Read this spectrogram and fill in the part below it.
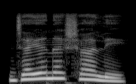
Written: ಜಯನಶಾಲೆ

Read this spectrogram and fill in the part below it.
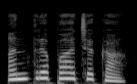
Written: ಅಂತ್ರಪಾಚಕ

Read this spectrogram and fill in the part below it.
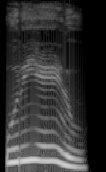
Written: ಉರಿಯೇಳು

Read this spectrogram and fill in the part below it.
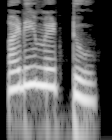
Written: ಅಡಿಮುಡಿ

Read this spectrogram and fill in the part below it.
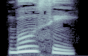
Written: ಬೂಸಿ

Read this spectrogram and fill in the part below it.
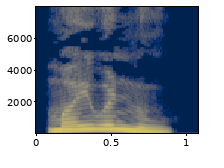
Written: ಮಾವಣ್ಣು

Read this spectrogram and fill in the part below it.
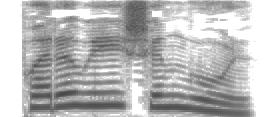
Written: ಪರವೇಷಂಗೊಳ್

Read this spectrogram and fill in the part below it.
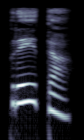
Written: ಪರೇತ

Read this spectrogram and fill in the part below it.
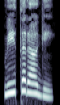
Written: ವಿದಾರಕ

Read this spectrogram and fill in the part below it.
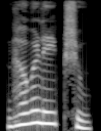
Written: ಧವಳೇಕ್ಷು

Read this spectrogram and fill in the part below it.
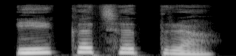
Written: ಏಕಛತ್ರ

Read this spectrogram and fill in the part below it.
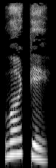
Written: ವಿಡಾಯ

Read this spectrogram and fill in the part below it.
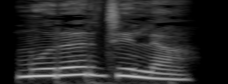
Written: ಮುರರ್ಜಿಲ

